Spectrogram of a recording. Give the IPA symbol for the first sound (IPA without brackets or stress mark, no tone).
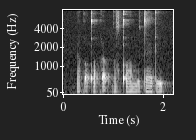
æ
